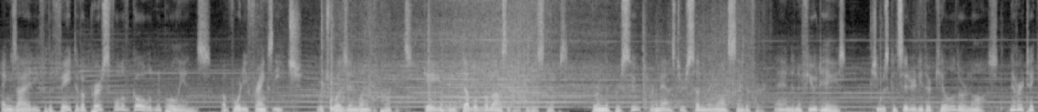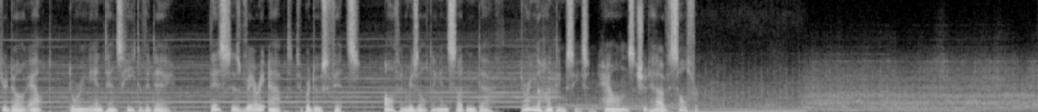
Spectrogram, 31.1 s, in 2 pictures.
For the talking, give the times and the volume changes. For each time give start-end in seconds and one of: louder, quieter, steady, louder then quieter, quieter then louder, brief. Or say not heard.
0.0-26.1 steady.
